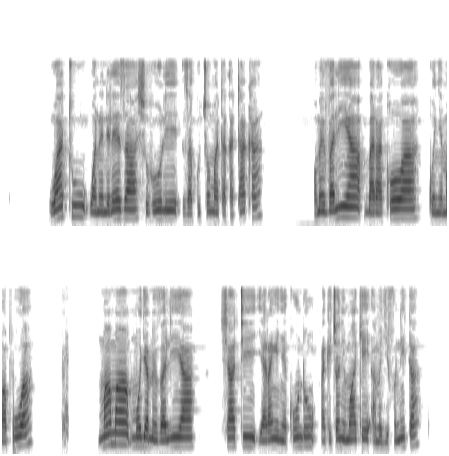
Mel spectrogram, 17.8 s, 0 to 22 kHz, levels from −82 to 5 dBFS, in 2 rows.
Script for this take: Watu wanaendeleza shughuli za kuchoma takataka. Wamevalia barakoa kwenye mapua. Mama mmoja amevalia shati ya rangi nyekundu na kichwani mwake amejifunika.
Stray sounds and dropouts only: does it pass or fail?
fail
